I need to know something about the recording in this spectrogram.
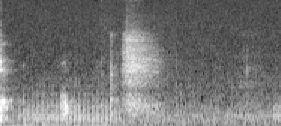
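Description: Domestic cat purring softly while held in someone's arms, with a short breathy puff about a second in.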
